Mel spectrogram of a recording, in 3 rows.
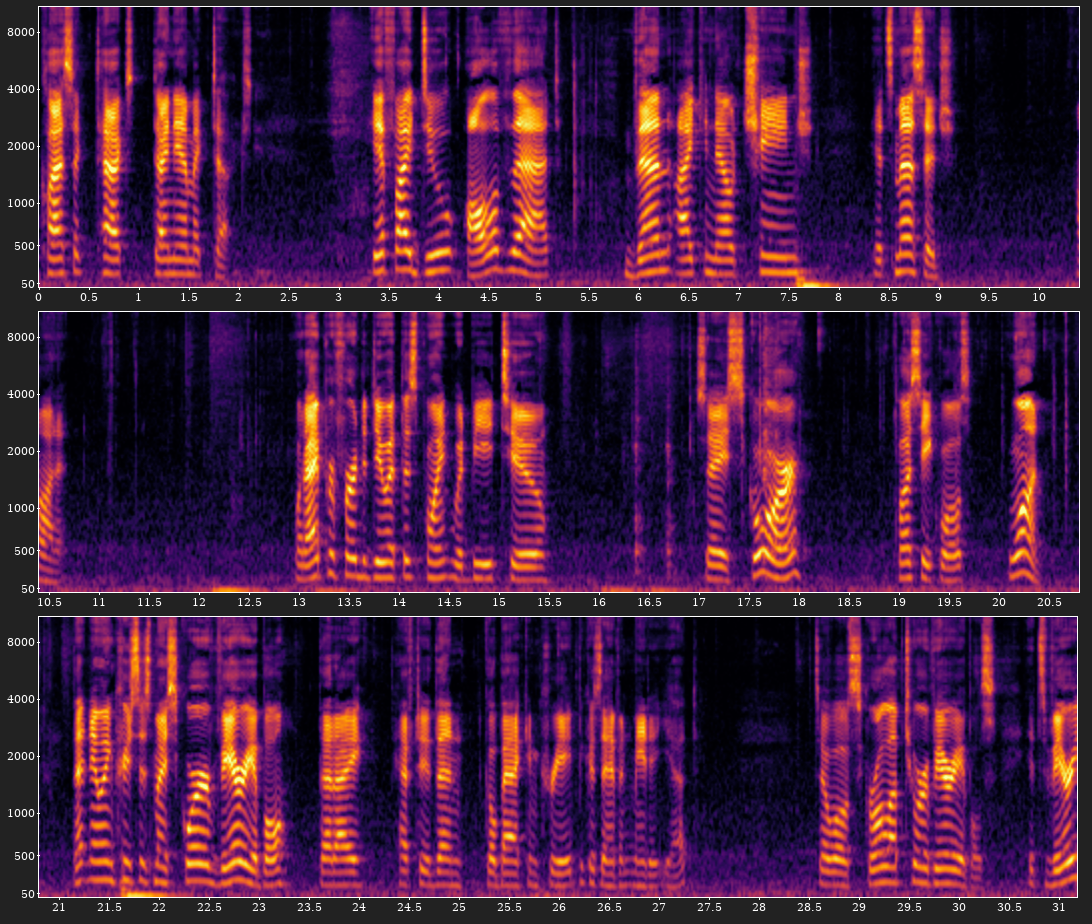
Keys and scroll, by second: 16.8-17.7 typing, 18.8-20.4 typing.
